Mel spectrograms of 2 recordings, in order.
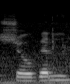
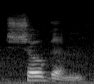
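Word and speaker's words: Shōgun: was I saying it you were saying it like Shogun and I'm saying yeah and you're saying Shogun yeah okay yeah I'm putting the emphasis on the first syllable you're putting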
